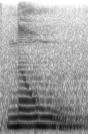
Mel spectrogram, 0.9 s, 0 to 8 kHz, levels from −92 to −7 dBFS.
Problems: none marked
